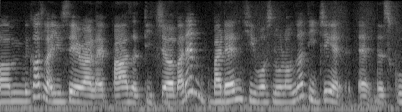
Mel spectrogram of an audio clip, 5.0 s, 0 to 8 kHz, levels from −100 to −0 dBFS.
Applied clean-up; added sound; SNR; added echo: none; none; none; none.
